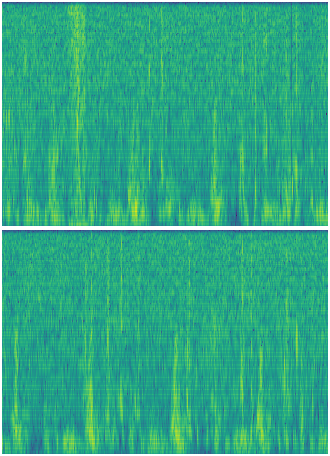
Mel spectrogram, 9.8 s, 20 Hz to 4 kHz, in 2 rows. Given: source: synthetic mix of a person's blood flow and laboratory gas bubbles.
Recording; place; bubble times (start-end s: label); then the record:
Doppler ultrasound of blood flow; precordium
0.00-0.26 s: bubbles
0.30-0.52 s: bubbles
0.68-0.91 s: bubbles
1.07-1.27 s: bubbles
1.34-1.47 s: bubbles
1.73-1.81 s: bubbles
1.98-2.25 s: bubbles
2.31-2.69 s: bubbles
3.53-3.69 s: bubbles
3.78-3.99 s: bubbles
4.08-4.72 s: bubbles
6.09-6.28 s: bubbles
6.41-6.75 s: bubbles
6.86-7.00 s: bubbles
7.40-8.21 s: bubbles
8.46-8.55 s: bubbles
8.59-8.77 s: bubbles
9.01-9.44 s: bubbles
9.53-9.57 s: bubbles
From the record:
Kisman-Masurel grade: 232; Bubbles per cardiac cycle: several, 3 to 8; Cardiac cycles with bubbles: 50 to 99%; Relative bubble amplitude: moderate (0.250 to 0.450); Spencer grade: 3 (all of the cardiac periods contain showers or single bubble signals, but not dominating or overriding the cardiac motion signals); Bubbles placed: anywhere in the cardiac cycle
